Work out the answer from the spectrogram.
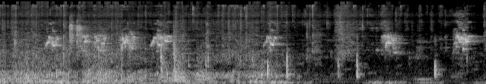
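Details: Budgerigars kept as pets chatter while feeding: quick high chirps in bursts, with rustling and soft fluttering beneath and quieter gaps toward the end.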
